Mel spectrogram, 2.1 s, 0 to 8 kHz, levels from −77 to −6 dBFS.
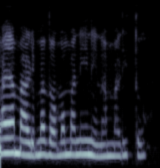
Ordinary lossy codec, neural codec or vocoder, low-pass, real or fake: none; none; 7.2 kHz; real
